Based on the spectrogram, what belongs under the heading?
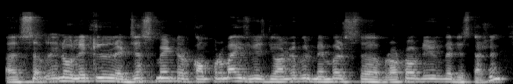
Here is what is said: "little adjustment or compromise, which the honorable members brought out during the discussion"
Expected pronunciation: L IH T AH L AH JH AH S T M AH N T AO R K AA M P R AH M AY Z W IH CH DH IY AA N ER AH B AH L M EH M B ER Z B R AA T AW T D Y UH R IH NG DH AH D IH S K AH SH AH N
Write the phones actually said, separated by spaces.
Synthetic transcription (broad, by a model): L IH T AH L AH JH AH S T M AH N T AO R K AA M P R AH M AY Z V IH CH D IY AA N ER AH B AH L M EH M B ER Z B R AA T AW T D Y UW R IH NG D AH D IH S K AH SH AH N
